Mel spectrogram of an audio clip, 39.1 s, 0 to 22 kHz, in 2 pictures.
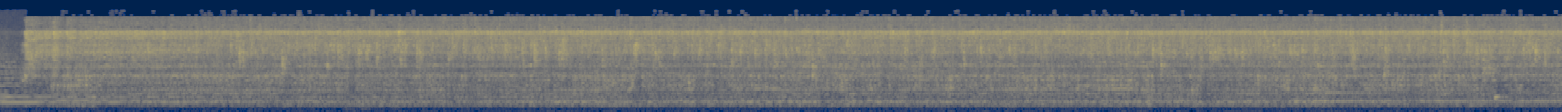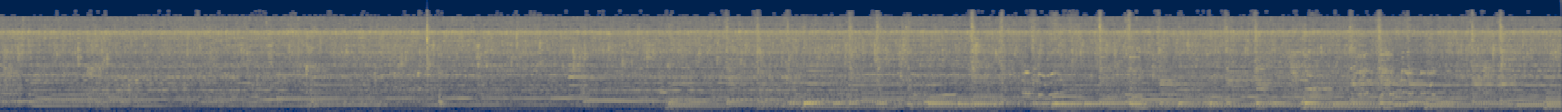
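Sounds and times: shower water spraying: 0.0s - 39.0s
soft sustained music chords: 16.0s - 39.0s.

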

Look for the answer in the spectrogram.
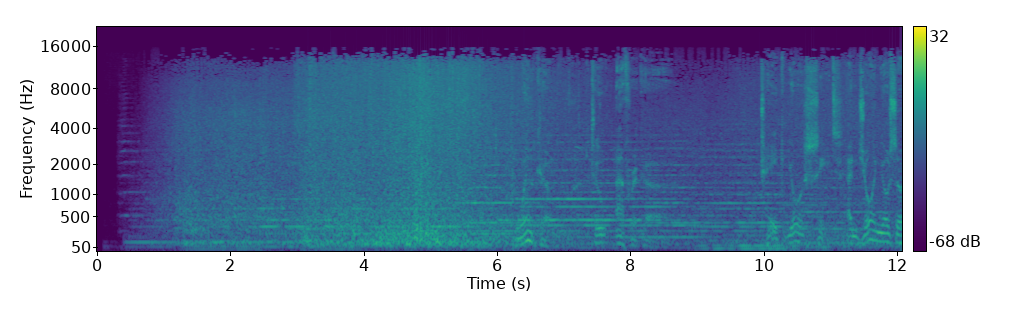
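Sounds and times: low sustained music: 0.3s - 12.0s
ocean surf washing ashore: 0.8s - 12.0s.

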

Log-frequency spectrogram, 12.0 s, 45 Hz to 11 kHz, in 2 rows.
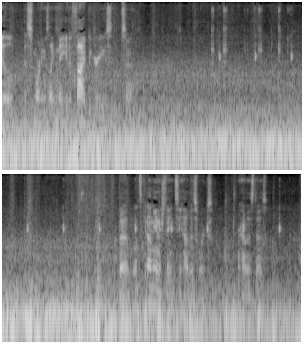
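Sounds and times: road and tyre rumble: 0.0s - 11.9s.

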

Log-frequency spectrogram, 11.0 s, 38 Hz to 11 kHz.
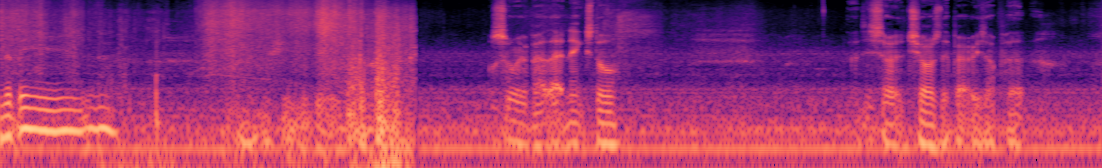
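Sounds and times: tent fabric rustling: 0.0s - 4.2s
engine rumbling: 0.0s - 11.0s.

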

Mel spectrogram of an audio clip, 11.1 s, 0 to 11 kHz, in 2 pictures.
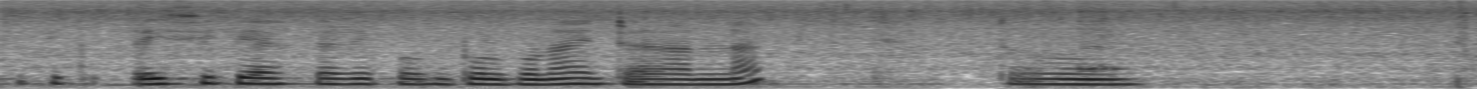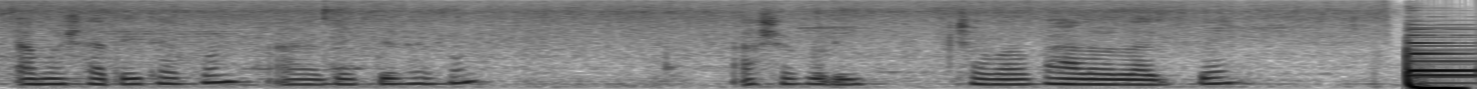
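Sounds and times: dal sizzling in a pan: 0.0s - 10.8s.

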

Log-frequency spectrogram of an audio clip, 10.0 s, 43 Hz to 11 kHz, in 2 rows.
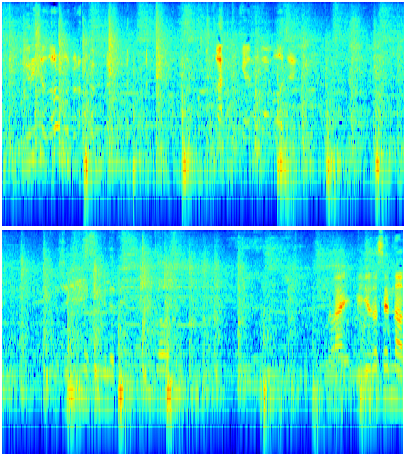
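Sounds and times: marching drum beat: 0.0s - 10.0s.

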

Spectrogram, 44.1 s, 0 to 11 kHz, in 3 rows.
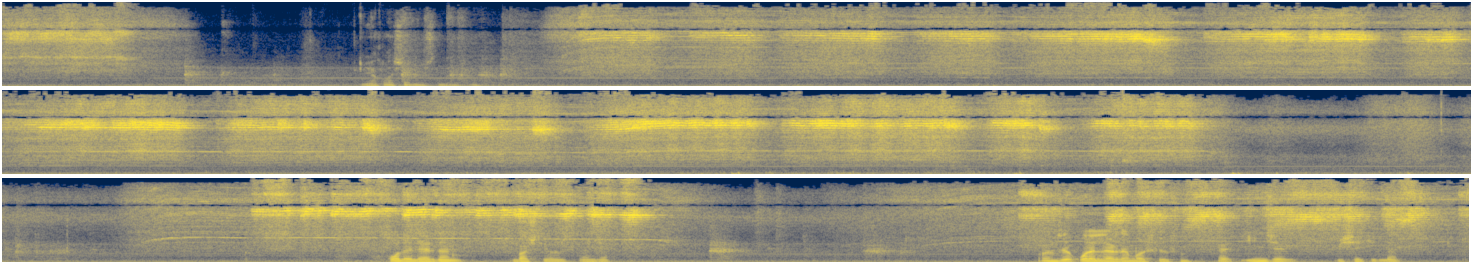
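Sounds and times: high hissing squeal: 0.0s - 1.8s, 5.4s - 36.4s, 38.0s - 44.0s
steady low hum: 0.0s - 44.0s.

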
